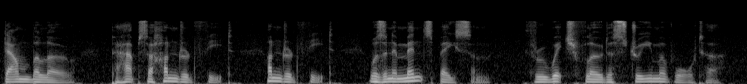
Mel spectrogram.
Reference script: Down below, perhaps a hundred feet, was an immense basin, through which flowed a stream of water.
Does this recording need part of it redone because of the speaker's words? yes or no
yes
